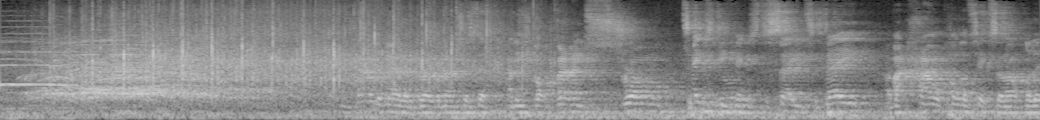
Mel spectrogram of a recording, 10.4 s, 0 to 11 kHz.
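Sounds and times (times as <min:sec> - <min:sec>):
large live audience clapping: 0:00.0 - 0:05.9
speech: 0:04.2 - 0:10.4.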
